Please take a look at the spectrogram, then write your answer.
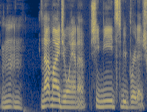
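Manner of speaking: ordinary talk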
